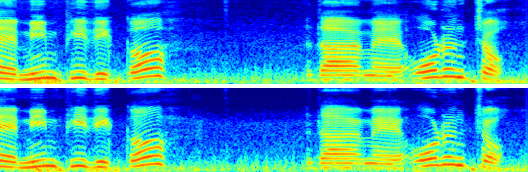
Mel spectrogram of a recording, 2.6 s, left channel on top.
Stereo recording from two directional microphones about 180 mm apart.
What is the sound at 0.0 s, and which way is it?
A man's voice, 10° left (ahead or behind).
